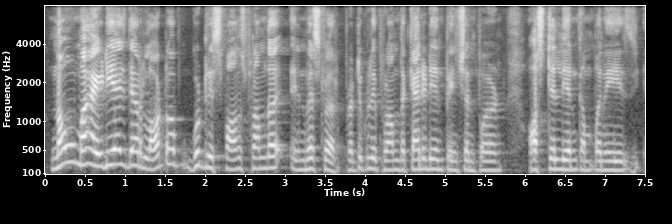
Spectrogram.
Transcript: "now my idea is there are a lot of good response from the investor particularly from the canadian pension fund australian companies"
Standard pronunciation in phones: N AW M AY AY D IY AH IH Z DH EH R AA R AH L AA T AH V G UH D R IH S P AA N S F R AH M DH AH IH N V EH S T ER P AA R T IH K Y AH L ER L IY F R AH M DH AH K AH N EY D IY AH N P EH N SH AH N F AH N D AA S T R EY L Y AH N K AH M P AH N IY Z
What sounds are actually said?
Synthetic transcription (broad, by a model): N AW M AY AY D IY AH IH Z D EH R AA R L AA T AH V G UH D R IH S P AA N S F R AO M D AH IH N V EH S T ER P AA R T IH K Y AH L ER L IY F R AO M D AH K AH N EY D IY AH N P EH N SH AH N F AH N AA S T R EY L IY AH N K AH M P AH N IY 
